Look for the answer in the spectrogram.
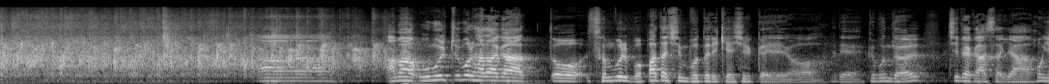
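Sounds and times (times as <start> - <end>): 
large crowd applause: 0.0 - 4.3
speech: 3.9 - 10.4.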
